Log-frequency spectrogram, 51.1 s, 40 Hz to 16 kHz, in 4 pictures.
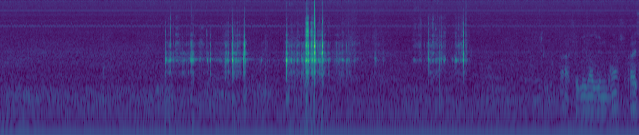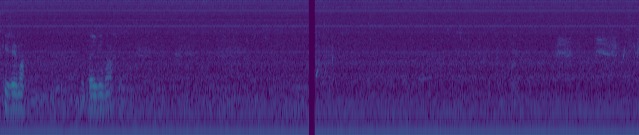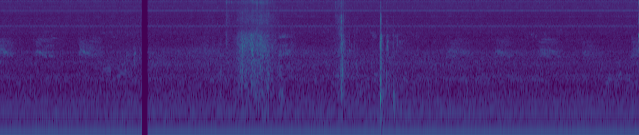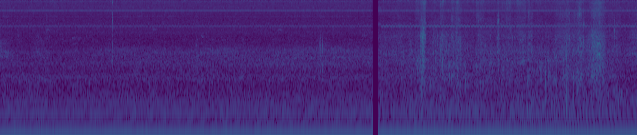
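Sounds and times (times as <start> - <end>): steady low hum: 0.0 - 51.0
fishing reel ratcheting: 3.3 - 7.6.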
